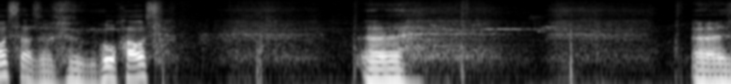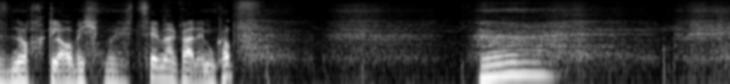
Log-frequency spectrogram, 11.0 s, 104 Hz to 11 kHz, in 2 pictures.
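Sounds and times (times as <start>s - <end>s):
speech: 0.0s - 2.1s, 2.7s - 3.3s, 5.2s - 7.6s, 9.1s - 9.8s
heavy panting while walking uphill: 1.2s - 5.1s, 7.3s - 10.9s.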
